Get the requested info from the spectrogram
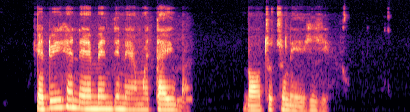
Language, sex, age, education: Igbo, female, 30-45, tertiary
